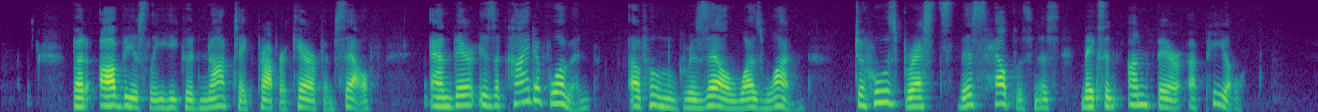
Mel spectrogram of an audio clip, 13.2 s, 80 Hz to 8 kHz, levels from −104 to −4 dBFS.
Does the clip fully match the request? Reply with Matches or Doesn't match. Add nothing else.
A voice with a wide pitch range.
Doesn't match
